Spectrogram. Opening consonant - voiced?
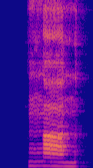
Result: yes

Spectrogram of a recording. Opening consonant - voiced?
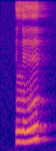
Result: yes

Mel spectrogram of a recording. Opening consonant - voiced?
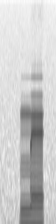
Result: yes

